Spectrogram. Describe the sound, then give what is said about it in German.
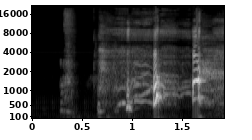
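A person imitates a cat, giving a few short, whiny meow sounds with rising and bending pitch, fairly loud, with breathy noises between them. “Wir vermissen unsere Katzen, wie man hört.”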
